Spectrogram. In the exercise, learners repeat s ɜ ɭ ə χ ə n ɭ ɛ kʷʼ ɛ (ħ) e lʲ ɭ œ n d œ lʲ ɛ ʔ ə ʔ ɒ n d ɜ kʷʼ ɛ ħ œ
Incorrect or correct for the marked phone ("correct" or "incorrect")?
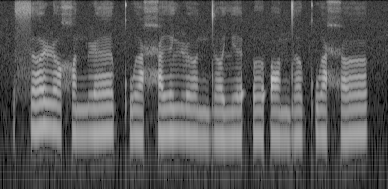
correct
